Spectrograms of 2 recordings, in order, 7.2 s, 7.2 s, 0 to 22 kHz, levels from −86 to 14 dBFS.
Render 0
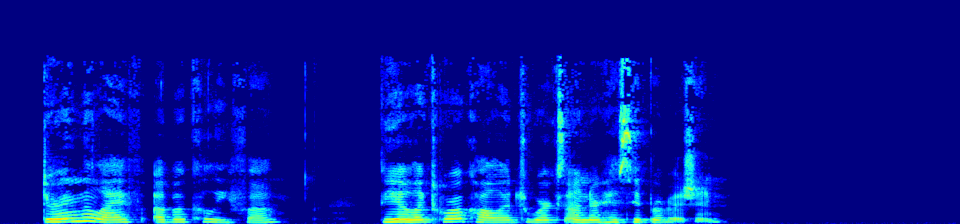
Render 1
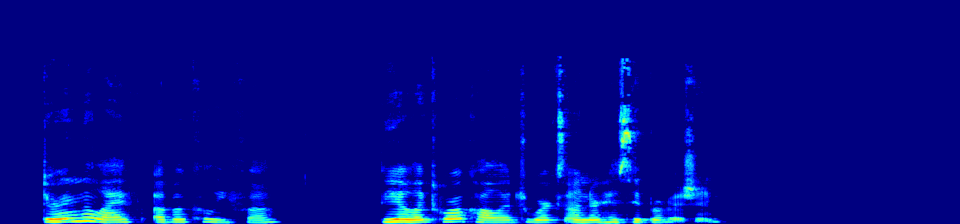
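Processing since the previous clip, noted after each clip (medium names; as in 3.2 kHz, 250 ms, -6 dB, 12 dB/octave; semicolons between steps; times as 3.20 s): spectral contrast expander 1.5:1; trim +6.5 dB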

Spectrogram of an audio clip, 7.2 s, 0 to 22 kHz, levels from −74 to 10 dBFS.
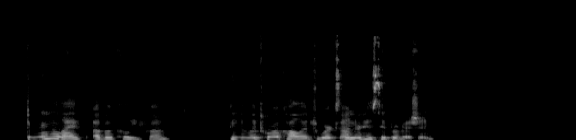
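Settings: compressor with a negative ratio -25 dBFS, ratio -0.5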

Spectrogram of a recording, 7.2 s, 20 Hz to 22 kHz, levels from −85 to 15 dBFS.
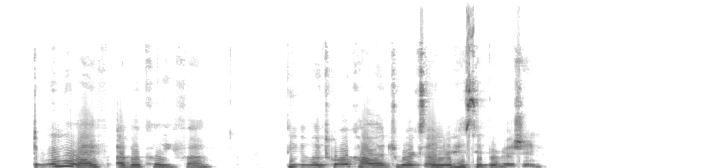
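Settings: in parallel at +3 dB: peak limiter -21.5 dBFS, peak gain reduction 10 dB; on the sum: saturation -15.5 dBFS, distortion -16 dB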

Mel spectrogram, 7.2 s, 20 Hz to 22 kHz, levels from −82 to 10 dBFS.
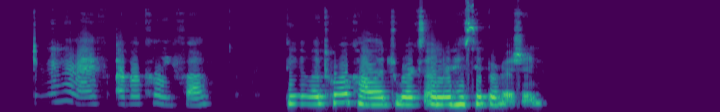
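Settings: high-pass sweep 3.6 kHz -> 260 Hz, 0.25–3.20 s; trim +3 dB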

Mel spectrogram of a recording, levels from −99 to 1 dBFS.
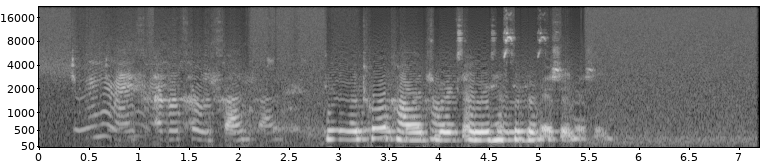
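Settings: jump at every zero crossing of -28.5 dBFS; delay 337 ms -10 dB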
